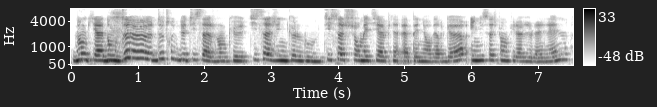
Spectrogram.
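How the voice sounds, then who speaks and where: A woman's voice: sits high, moderate pace, hardly any pauses, darkish tone, far from the mic. A woman co-hosting a podcast in casual chat, hesitant, with many fillers, often trailing off. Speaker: podcast co-host.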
